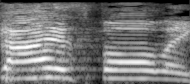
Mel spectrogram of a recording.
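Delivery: very loud, high, bold, confident proclamation. Showing how a falsehood is proclaimed to convince people: loud and confident. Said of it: "I was loud. I said it with confidence".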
